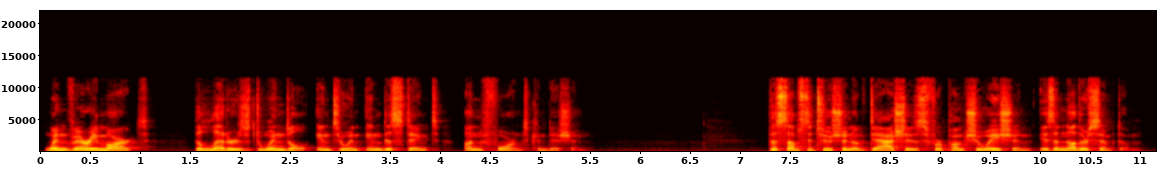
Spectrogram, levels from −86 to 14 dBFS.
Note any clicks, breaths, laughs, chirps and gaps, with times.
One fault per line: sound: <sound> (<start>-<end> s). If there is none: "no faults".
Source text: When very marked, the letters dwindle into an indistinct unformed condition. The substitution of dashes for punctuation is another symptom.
no faults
